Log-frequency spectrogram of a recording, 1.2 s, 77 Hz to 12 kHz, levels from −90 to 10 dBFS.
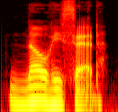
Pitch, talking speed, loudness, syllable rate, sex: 110 Hz, 150 wpm, -16 LUFS, 3.3 syllables/s, male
